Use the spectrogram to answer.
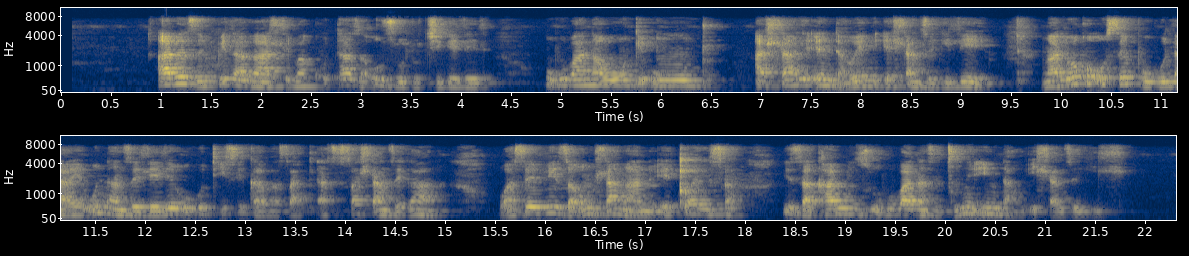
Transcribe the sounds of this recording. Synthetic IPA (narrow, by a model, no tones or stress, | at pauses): aβɛzempʼilaɣaɬɛβakʰutʰazaʔuzulud̥ʒ̥ʱiɣɛlɛlɛ | uɣuβana̰wɔŋkʼɛʔumuntʼu | aɬalɛʔɛndʱaweniʔɛɬa̰nd͡zʱeɣilɛːjɔ | ŋalɔkʰɔuseb̥ʱuɣulajɔʔunand͡zʱɛlɛlɛʔuɣutʰiːsiɡ̥ʱaβasakʰɛasi̥saɬand͡zʱɛɣaːŋa | wʔa̰seβizaʔum̩ɬaŋanɔɛǁwajisa̰izakʰamiziuɣuβanaziɡ͡ǀʱinɛʔindʱawɔiɬand͡zʱeɣiːlɛ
